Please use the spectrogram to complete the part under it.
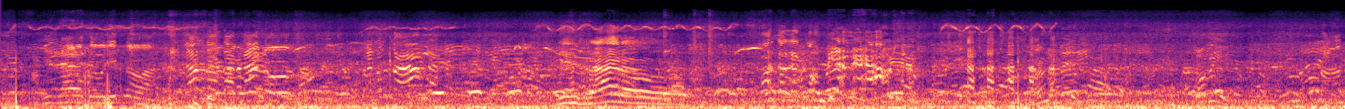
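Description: A young man talks close by, casually.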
